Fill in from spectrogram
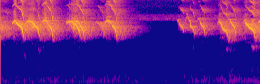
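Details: Young colourful chicks giving shrill, descending peeps, four in a row, then a short pause before several more quick peeps, with no other background sound.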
